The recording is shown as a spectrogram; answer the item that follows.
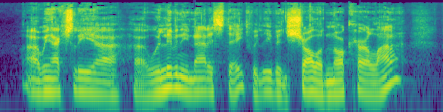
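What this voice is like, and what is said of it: Nigerian accent. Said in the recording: “you can tell from my accent, I come way, way far from ... I was born in Nigeria”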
